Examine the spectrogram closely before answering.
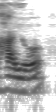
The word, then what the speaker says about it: Raio: A Rayô é uma marca que eu criei em 2017, é uma marca de camisetas, @seja_raio, que se escreve, né? Mas se chama Rayô.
